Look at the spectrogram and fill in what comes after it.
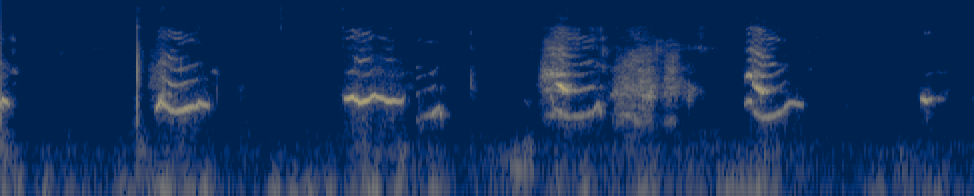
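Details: Adopted cat giving loud, repeated meows, each a drawn-out wavering cry roughly every two seconds, some rising then falling, with faint taps and rustles between calls.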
